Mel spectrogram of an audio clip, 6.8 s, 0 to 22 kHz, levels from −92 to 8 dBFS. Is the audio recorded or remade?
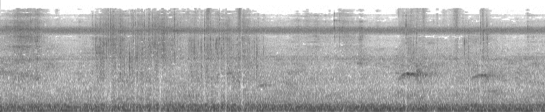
recorded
